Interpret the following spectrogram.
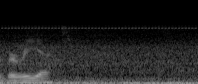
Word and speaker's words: Berea: It's a church in Veria, or Berea, depending on how it's pronounced.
